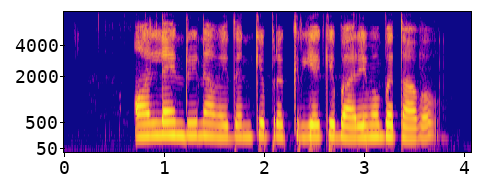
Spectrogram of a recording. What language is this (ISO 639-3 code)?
hne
